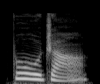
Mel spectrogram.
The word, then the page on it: 部长: bù zhǎng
